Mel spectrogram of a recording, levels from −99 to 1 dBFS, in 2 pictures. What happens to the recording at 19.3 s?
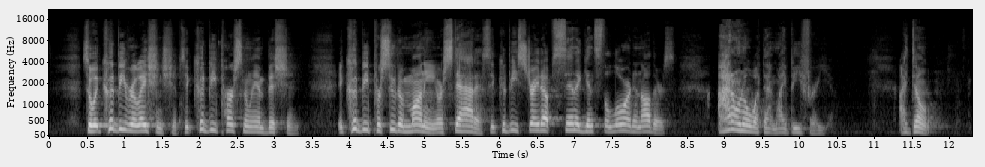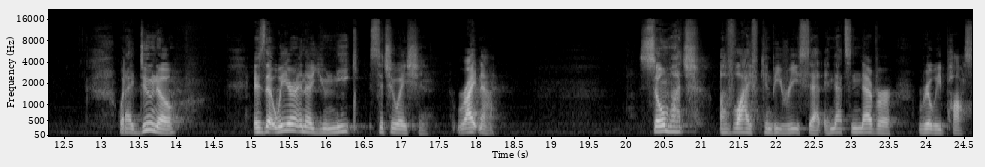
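At 19.3 s the speech carries on intact, with no dropout, click, distortion or other fault.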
